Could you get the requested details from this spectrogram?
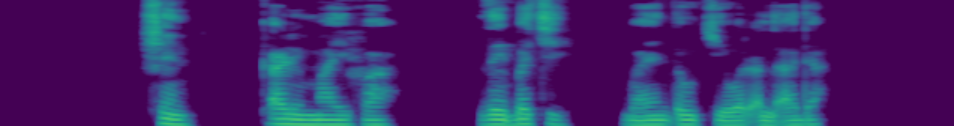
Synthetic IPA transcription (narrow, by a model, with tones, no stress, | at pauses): ʃɪ˦˨ŋ | kʼaː˦ɽɪ˨mːaː˦ha˦ɸaː˦ | za˦˨jbɐ˦t͡ʃe˨ | baː˨jɐ˦nɗa˦wkʲeː˨wɐ̰˦rʔa̰˨lʔa̰ː˦daː˨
